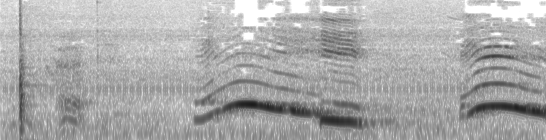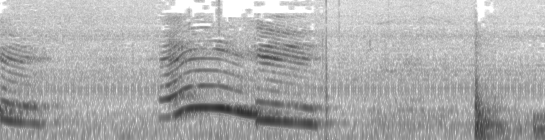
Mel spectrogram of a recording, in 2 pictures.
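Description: A baby babbles and squeals with high, gliding cries.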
